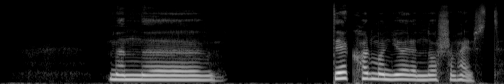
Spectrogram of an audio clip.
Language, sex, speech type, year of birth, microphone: Norwegian, female, spontaneous, 1969, Sennheiser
